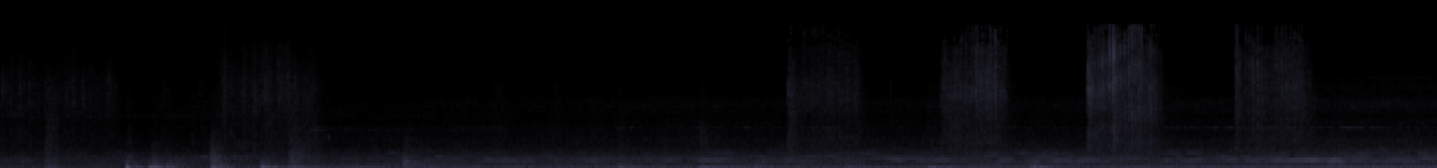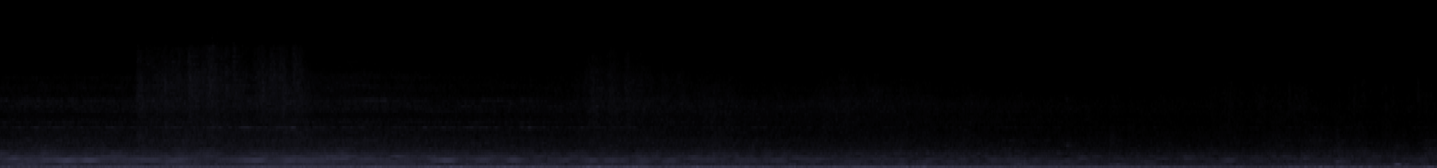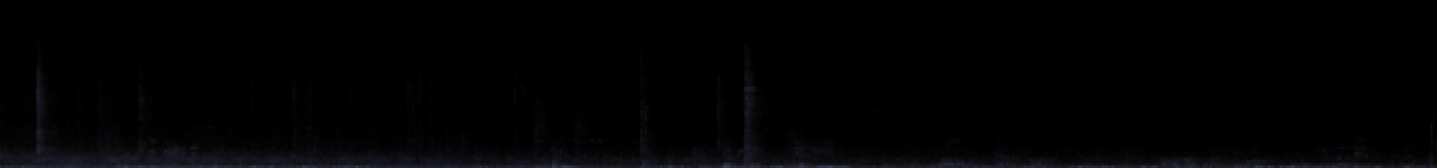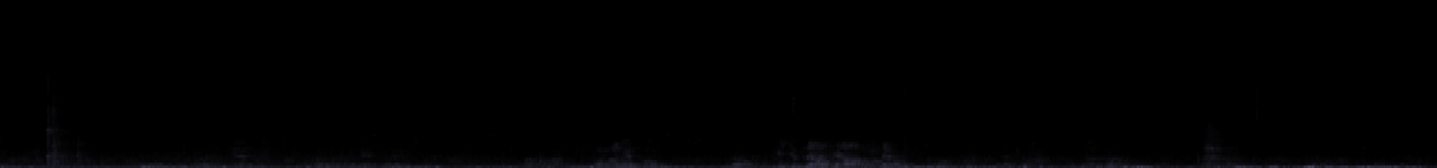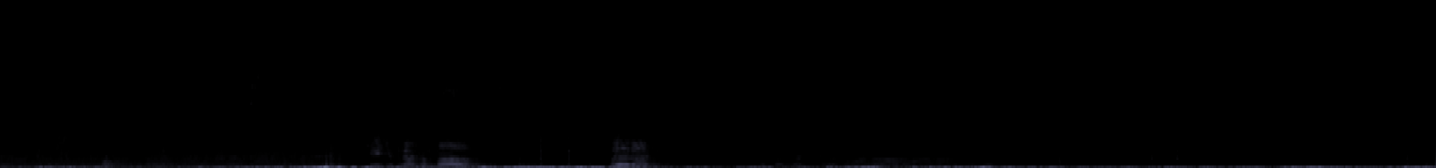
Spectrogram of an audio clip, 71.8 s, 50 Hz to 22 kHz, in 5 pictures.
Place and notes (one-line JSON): {"title": "Shuk ha-Katsavim St, Jerusalem - Suq", "date": "2015-03-20 08:30:00", "description": "The Suq in the Old City of Jerusalem. Early in the morning, most of the stores are still closed but a few merchants have already started working.", "latitude": "31.78", "longitude": "35.23", "altitude": "761", "timezone": "Asia/Hebron"}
